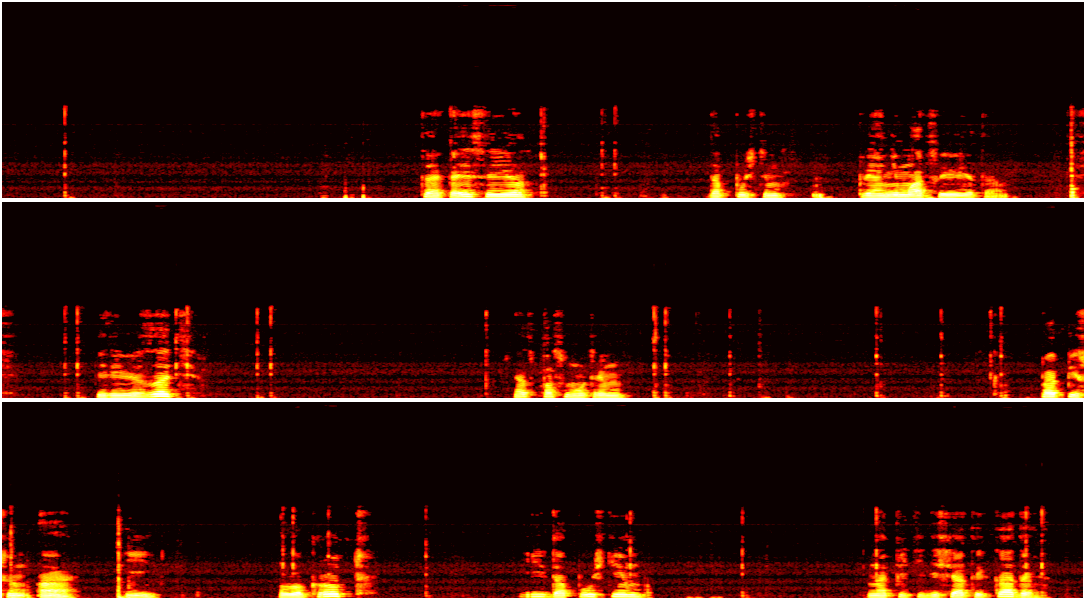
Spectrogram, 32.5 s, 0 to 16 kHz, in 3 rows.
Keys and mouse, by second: 3.3 space, 4.5-5.3 middle drag, 11.6-12.7 drag, 13.3-15.1 drag, 17.3 click, 18.1-19.6 middle drag, 20.2 middle click, 21.7 a, 22.7 i, 24.8-25.9 middle drag, 27.8-29.1 drag, 30.2 click, 31.8-32.4 drag.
